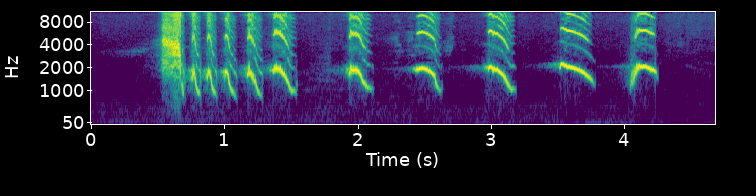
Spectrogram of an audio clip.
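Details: Lure recording of a white-rumped shama: a quick cluster of notes, then a series of clear slurred whistles, each falling in pitch, repeated about every half second.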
